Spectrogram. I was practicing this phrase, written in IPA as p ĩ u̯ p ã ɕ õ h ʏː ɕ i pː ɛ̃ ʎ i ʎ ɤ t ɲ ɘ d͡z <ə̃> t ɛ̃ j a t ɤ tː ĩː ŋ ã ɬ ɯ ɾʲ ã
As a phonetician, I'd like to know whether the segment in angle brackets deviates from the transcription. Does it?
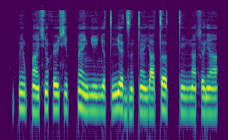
no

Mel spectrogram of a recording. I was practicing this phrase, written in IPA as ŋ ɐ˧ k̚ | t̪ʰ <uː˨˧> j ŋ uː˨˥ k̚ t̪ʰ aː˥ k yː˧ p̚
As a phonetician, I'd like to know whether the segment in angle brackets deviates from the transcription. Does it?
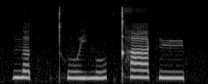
yes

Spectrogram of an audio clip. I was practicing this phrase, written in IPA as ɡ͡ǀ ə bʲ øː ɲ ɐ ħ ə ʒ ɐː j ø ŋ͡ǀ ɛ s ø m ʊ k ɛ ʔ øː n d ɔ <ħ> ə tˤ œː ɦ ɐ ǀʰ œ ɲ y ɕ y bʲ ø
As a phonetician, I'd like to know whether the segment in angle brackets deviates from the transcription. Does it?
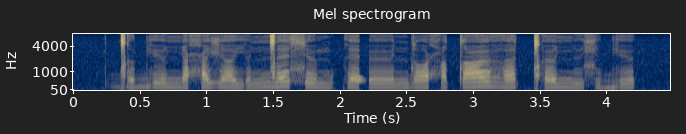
no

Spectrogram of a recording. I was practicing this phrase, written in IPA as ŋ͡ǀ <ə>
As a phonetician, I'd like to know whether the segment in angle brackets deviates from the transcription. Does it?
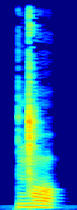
yes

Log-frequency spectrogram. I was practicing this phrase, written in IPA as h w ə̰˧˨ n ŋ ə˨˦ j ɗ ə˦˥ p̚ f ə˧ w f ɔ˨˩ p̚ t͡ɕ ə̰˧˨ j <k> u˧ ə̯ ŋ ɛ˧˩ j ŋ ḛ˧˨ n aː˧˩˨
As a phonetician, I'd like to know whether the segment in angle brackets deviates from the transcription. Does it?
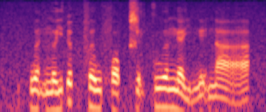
no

